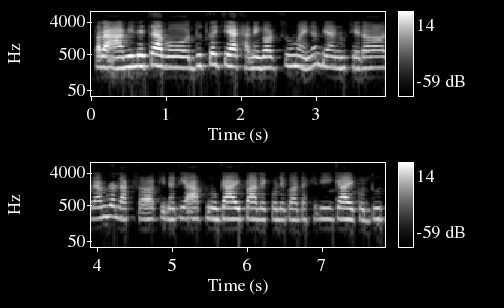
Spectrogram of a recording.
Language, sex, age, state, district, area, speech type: Nepali, female, 60+, West Bengal, Kalimpong, rural, spontaneous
